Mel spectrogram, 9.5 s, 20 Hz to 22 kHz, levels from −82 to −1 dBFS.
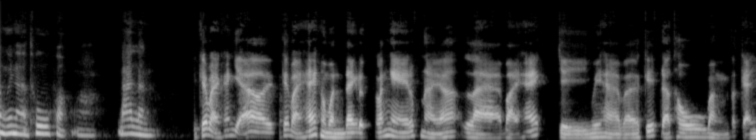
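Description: Nothing stands out as a technical fault anywhere in this bit of speech, so there's really nothing to flag here.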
